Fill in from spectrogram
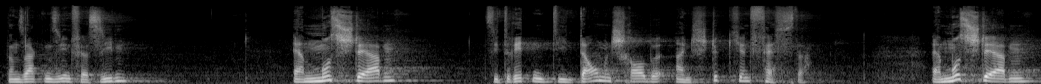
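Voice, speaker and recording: A man preaching a sermon, swinging from loud exclamations to hushed, low passages. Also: breathy edge. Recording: long hall reverb.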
